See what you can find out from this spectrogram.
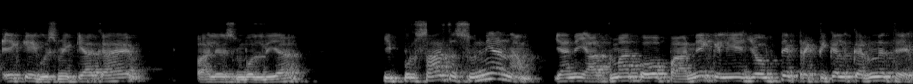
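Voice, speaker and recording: An older man from India, giving a slow, explanatory devotional lecture as a spiritual trainer and slipping English words into his talk. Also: mid-range voice. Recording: dull, echoey online class audio.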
